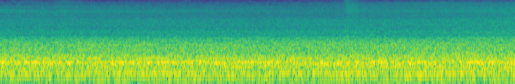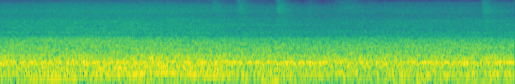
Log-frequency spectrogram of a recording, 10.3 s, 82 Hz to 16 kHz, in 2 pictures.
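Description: A steady mechanical hum with an even drone from a stationary Hiroshima 1900-series tram (ex-Kyoto streetcar no. 1901) standing at the stop with its onboard equipment running.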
